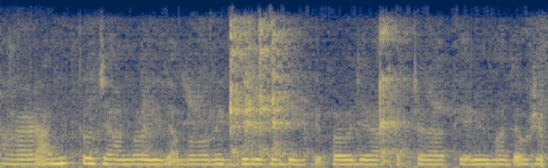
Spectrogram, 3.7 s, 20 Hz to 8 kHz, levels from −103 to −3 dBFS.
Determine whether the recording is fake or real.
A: fake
